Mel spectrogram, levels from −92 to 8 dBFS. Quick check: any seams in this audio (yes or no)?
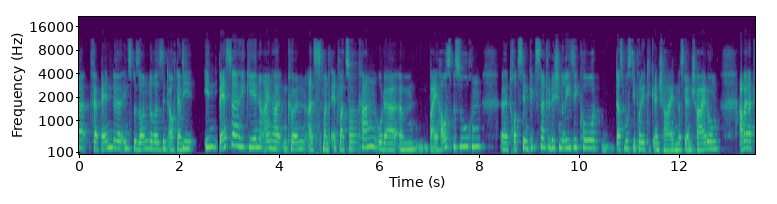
yes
